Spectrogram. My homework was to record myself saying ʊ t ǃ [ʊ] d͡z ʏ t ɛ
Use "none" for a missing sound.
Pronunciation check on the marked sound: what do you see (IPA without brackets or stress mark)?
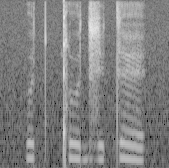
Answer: ʊ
